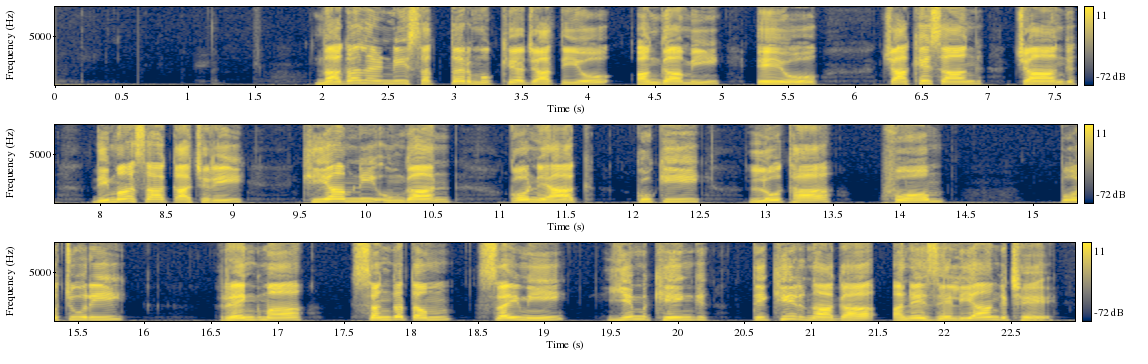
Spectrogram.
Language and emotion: Gujarati, neutral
